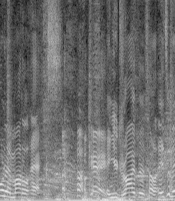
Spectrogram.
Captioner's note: laughs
